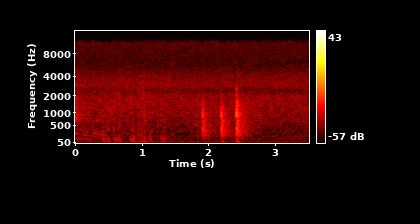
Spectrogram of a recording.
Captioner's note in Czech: Klepání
